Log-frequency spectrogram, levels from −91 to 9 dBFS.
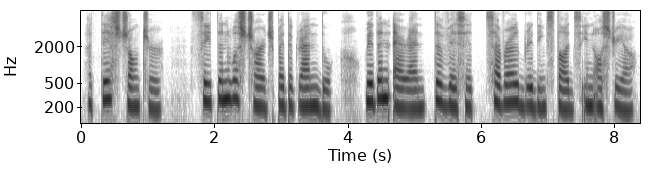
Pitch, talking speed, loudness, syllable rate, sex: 220 Hz, 145 wpm, -17 LUFS, 4.3 syllables/s, female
